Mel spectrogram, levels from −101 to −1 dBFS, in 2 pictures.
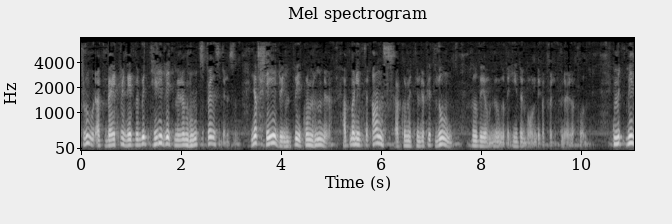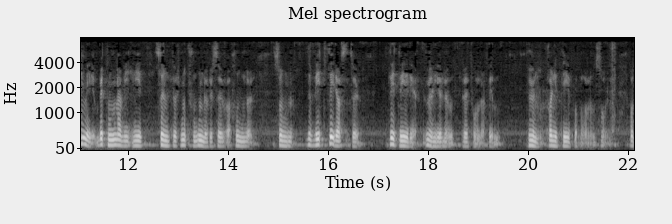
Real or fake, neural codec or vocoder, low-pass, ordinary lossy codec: fake; autoencoder, 22.05 kHz, a latent of 192 numbers a frame, VITS, trained on one speaker; 7.2 kHz; MP3, 32 kbps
